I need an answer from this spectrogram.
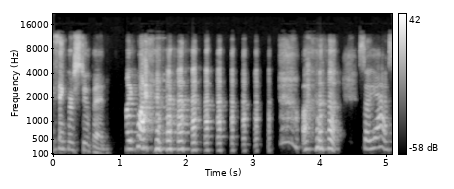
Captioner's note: both laughing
